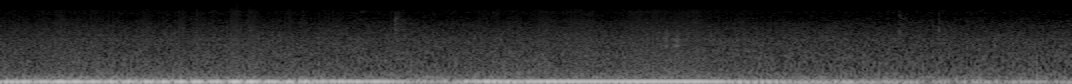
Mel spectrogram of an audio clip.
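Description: A low, steady droning rumble, louder for about the first three seconds and then fading.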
